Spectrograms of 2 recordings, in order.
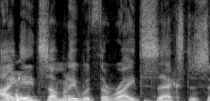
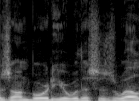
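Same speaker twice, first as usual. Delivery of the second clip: usual speaking voice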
